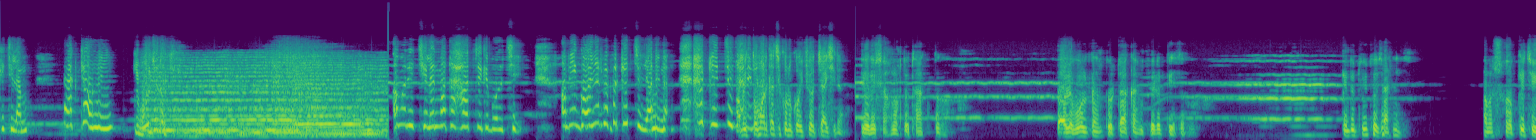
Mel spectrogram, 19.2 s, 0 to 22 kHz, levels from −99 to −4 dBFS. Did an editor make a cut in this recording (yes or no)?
yes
